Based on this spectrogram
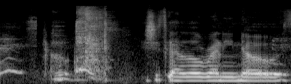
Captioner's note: baby sneezes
